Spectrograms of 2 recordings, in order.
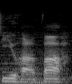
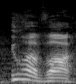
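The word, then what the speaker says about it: Yhwach: I'm gonna put it up on the screen, but you know, the way the Japanese was pronounced based off of their characters is Yuha Va, so I'm going to pronounce it that way.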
